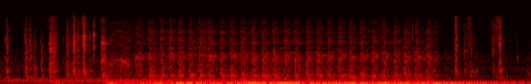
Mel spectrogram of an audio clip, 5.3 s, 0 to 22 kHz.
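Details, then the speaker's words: 2009 GMC Yukon with Vortec engine, crank no start: the starter cranks steadily with a few weak catches but never picks up; mechanic suspects no fuel. "that sounds like it wants to start. It sounds like it's pretty much firing without fuel, so it might not have fuel. Because it sounds like it's doing more than just turning over."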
